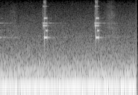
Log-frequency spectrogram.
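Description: Electronic safe keypad beeping as buttons are pressed to enter a code: three short high beeps, a little under a second apart, over a steady low hum.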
